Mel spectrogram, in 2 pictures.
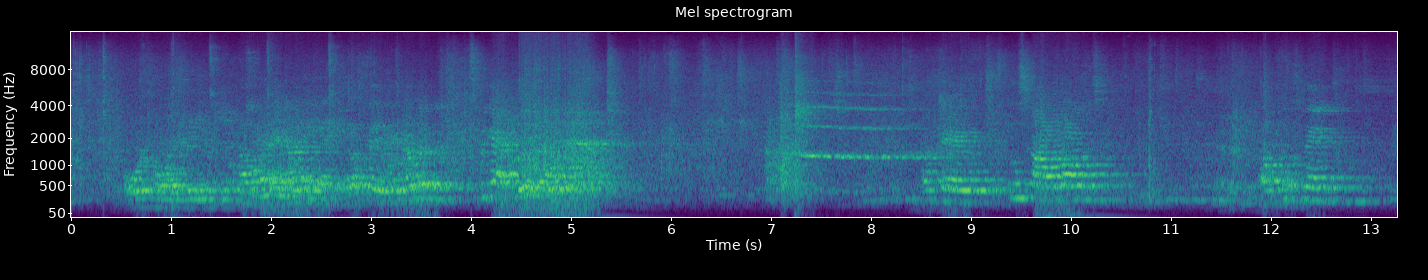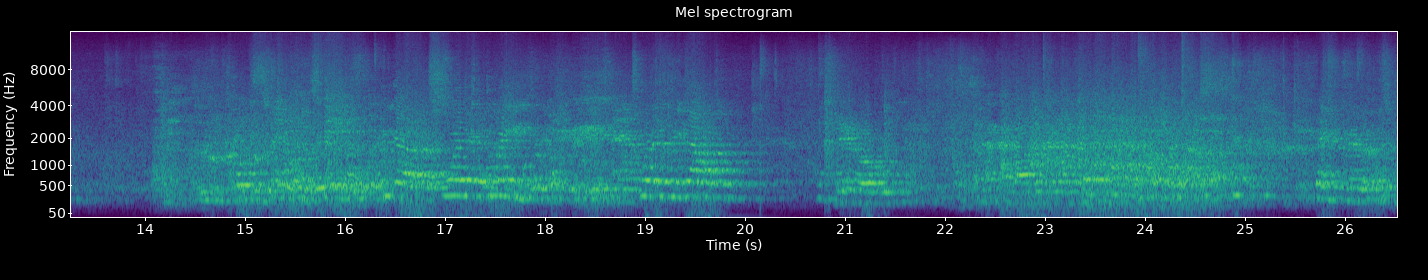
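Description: A woman speaks into a microphone, heard through a loudspeaker in a room.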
